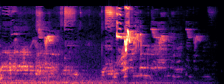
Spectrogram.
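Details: A male prinia (red-headed, in breeding condition) sings when approached by a female, the pair calling back and forth: high, thin chirps and sharp trilled bursts in quick succession, rising and falling before fading out.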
